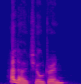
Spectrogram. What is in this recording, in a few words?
hello children, Korero; Korero books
